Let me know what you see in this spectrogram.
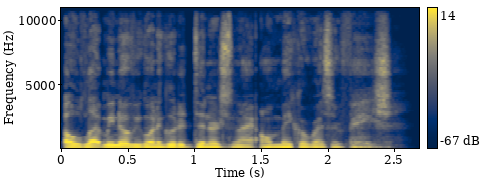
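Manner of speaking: put-on sexy voice. Retelling how she asked about dinner tonight: imitating a sexy invitation. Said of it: "It's so sexy".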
